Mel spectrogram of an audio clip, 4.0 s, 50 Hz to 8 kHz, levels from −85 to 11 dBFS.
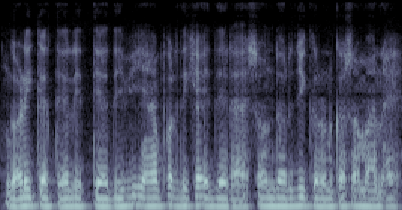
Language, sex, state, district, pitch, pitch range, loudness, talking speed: Hindi, male, Odisha, Nuapada, 115 Hz, 110-120 Hz, -17 LUFS, 225 wpm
